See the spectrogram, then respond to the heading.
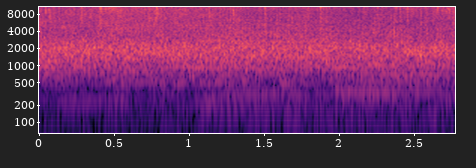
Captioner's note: applause; uplifting music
